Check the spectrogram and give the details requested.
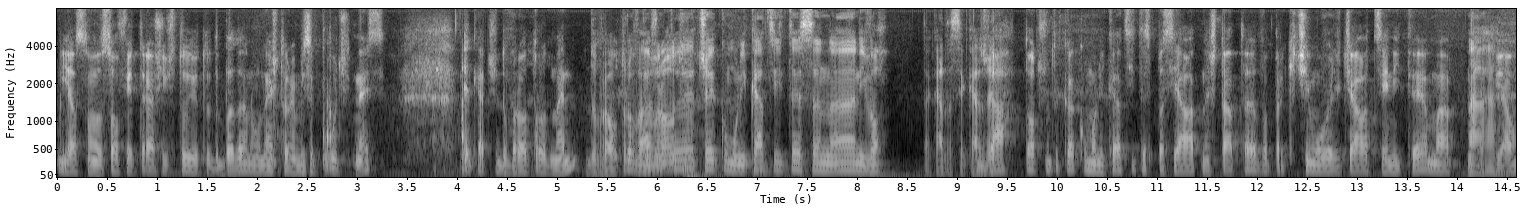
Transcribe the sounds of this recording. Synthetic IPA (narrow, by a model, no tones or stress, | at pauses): ja̰smvɐfsɔfijət̪ɾʲavəʃifst̪ud̪ijot̪od̪ɐbɤd̪ənonɛʃt̪onɛmisɛpolˠut͡ʃi̥d̪nɛs | ɐka̰t͡ʃɛd̪obɾɔot̪ɾoːt̪mɛnd̪obɾɔ̰ot̪ɾovaʒnoɛt͡ʃɛkomunikat̪siːt̪ɛsənɐnivɔ | t̪ɐka̰d̪ɐsɛka̰ʒɛ̰d̪at̪ɔt͡ʃnot̪ɐkakomunikat̪siːt̪ɛspɐsjavət̪nɛʃt̪at̪əvɤpɾɛk̟i̥t͡ʃɛimʊvɛlit͡ʃavət̪t̪sɛnit̪ʰɛaməaɦpialˠ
